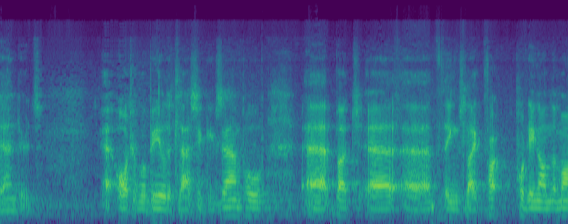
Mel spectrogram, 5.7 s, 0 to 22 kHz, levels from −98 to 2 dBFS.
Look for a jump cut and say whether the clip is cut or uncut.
cut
